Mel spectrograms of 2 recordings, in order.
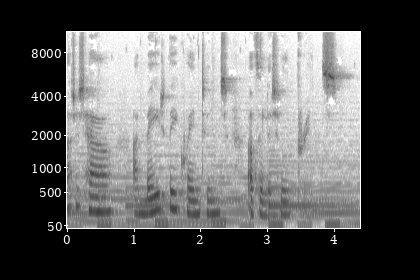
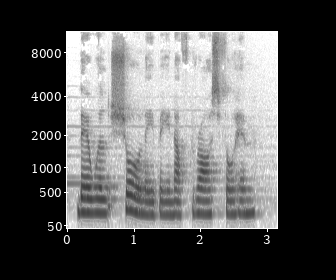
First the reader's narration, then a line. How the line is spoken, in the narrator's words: I said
